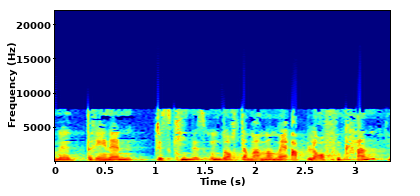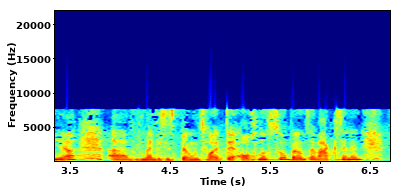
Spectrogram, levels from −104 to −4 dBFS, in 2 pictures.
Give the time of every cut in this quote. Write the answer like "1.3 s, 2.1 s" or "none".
4.1 s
